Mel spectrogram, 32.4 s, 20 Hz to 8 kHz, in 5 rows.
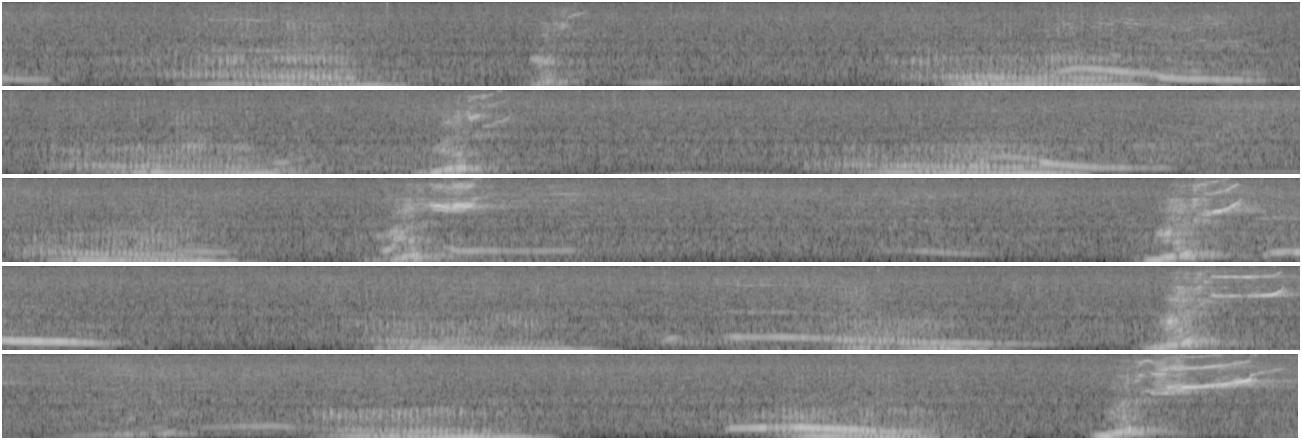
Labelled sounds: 1.2	1.4	humpback whale, 1.3 to 1.4 kHz
6.0	6.2	humpback whale, 1.8 to 2.0 kHz
8.7	9.0	humpback whale, 2.8 to 3.4 kHz
15.0	15.5	humpback whale, 2.3 to 6.4 kHz
17.2	17.5	humpback whale, 3.0 to 3.2 kHz
18.8	19.5	humpback whale, 1.8 to 6.3 kHz
23.1	23.5	humpback whale, 1.4 to 4.0 kHz
25.5	26.1	humpback whale, 2.5 to 8.0 kHz
27.9	28.3	humpback whale, 0.88 to 1.2 kHz
31.6	32.4	humpback whale, 1.8 to 7.9 kHz

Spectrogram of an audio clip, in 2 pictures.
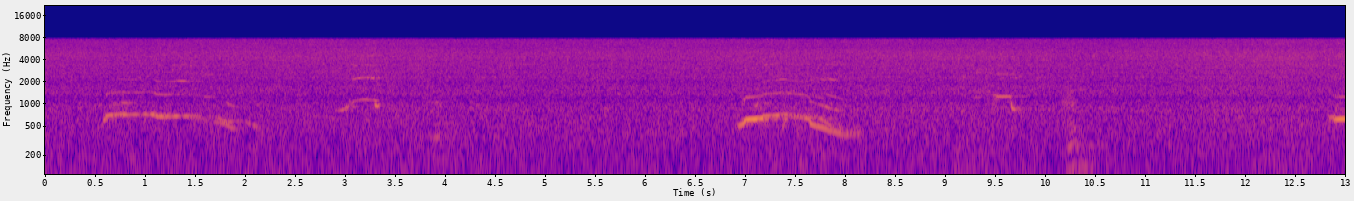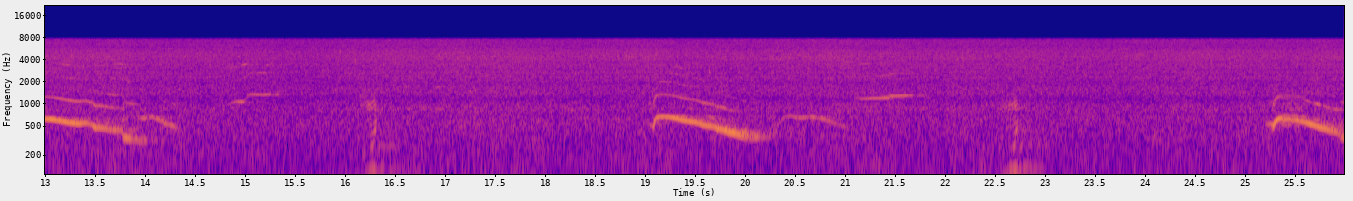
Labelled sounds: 0.6	1.5	humpback whale, 0.94 to 2.1 kHz
2.9	3.4	humpback whale, 0.78 to 2.3 kHz
7.0	8.0	humpback whale, 0.78 to 2.3 kHz
12.9	13.8	humpback whale, 0.84 to 1.3 kHz
14.8	15.3	humpback whale, 1.0 to 1.4 kHz
19.0	19.9	humpback whale, 0.78 to 2.1 kHz
21.1	21.7	humpback whale, 1.1 to 1.4 kHz
25.2	25.9	humpback whale, 0.78 to 1.3 kHz

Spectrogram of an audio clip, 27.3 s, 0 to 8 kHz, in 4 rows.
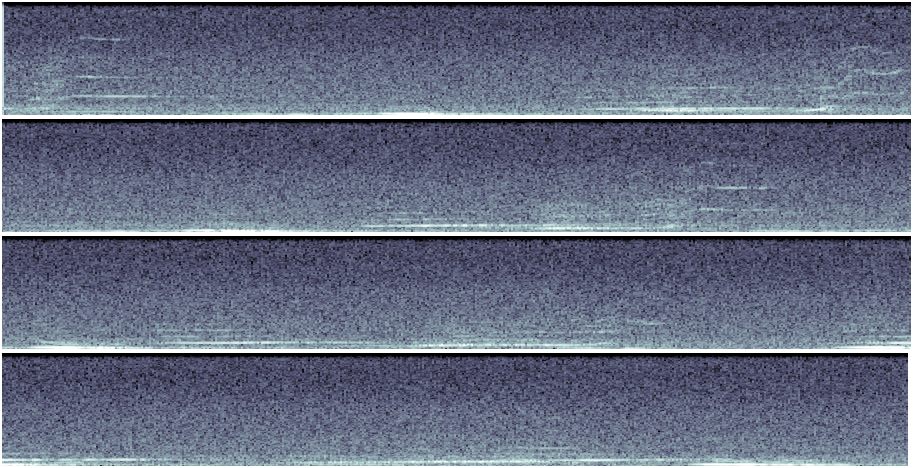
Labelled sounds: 0.4	1.1	humpback whale, 1.1 to 5.5 kHz
5.1	5.5	humpback whale, 1.9 to 2.0 kHz
6.3	6.8	humpback whale, 1.4 to 4.9 kHz
9.7	10.0	humpback whale, 1.3 to 1.5 kHz
12.0	12.6	humpback whale, 1.5 to 6.3 kHz
14.8	15.1	humpback whale, 0.86 to 0.96 kHz
18.3	18.6	humpback whale, 1.7 to 2.0 kHz
20.2	20.5	humpback whale, 0.83 to 0.96 kHz
24.2	24.7	humpback whale, 1.2 to 1.4 kHz

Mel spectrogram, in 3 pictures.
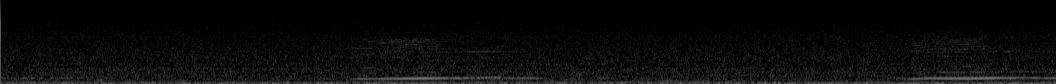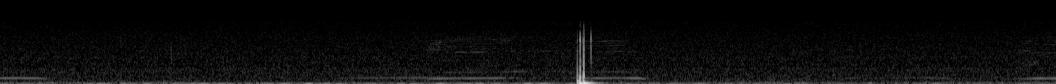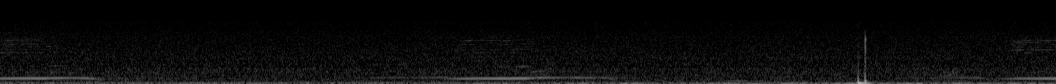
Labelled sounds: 3.8	4.9	humpback whale, 1.7 to 2.8 kHz
14.9	15.2	humpback whale, 3.0 to 3.2 kHz
16.5	16.8	humpback whale, 2.8 to 3.0 kHz
21.1	21.4	humpback whale, 3.0 to 3.2 kHz
25.7	26.1	humpback whale, 2.9 to 3.1 kHz
31.2	31.6	humpback whale, 1.9 to 2.8 kHz

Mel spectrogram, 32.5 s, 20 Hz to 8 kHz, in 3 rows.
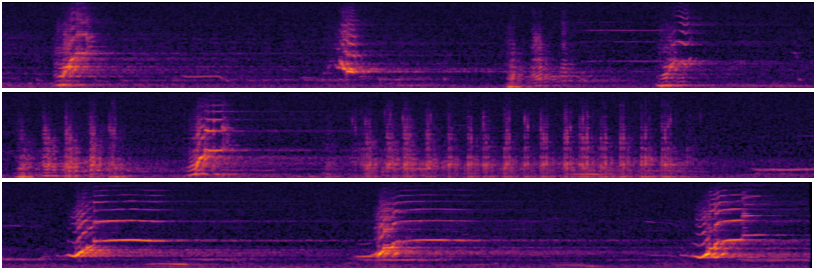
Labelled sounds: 1.0	1.3	humpback whale, 1.9 to 2.6 kHz
4.4	4.9	humpback whale, 0.80 to 2.5 kHz
7.7	9.4	humpback whale, 0.80 to 3.9 kHz
10.0	10.3	humpback whale, 4.2 to 4.9 kHz
11.4	11.7	humpback whale, 1.3 to 1.6 kHz
13.4	14.0	humpback whale, 0.80 to 5.1 kHz
21.5	22.0	humpback whale, 1.5 to 1.7 kHz
22.6	23.9	humpback whale, 0.80 to 7.0 kHz
26.6	27.9	humpback whale, 0.80 to 6.1 kHz
30.9	32.0	humpback whale, 0.80 to 7.3 kHz

